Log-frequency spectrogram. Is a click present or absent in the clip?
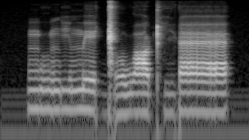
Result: present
